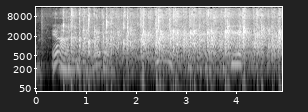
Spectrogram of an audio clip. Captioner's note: applause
